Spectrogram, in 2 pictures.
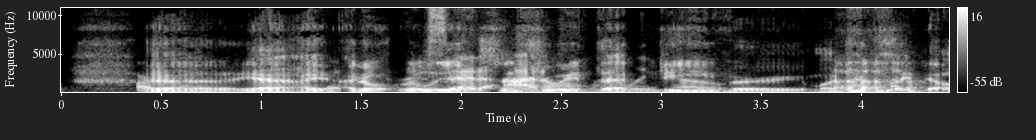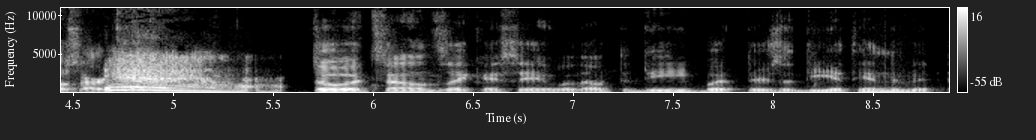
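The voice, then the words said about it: Heavy Canadian reservation accent. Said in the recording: “I just got a heavy res accent. I'm from the res, eh? ... I got that res. I'm resy. ... I can hear the Canadian in your accent too.”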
